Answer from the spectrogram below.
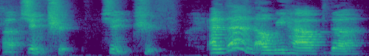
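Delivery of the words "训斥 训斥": "训斥" with both syllables falling; fourth-tone demo. Shown as a demonstration. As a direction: model "训斥", a separate fall on each syllable. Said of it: "And finally".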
